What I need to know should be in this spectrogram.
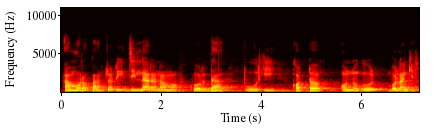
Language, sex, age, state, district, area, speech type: Odia, male, 18-30, Odisha, Khordha, rural, spontaneous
